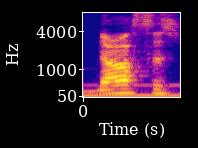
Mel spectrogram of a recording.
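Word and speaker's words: Gnosis: XD has been renamed the nosus chain the g is silent or if you run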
